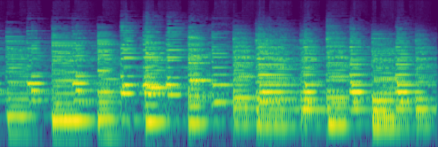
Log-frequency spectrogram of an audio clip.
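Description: Virtual grand piano playing a loud, hammered staccato passage with heavy bass notes, about four chords or notes struck each second.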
